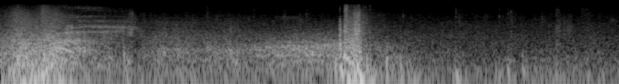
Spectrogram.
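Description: A figure lands hard with a thud.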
